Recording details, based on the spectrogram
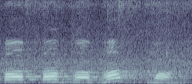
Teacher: ये ओष्ठ का इसमें प्रयोग होता है, इसका उच्चारण स्थान ओष्ठ है। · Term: प वर्ग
